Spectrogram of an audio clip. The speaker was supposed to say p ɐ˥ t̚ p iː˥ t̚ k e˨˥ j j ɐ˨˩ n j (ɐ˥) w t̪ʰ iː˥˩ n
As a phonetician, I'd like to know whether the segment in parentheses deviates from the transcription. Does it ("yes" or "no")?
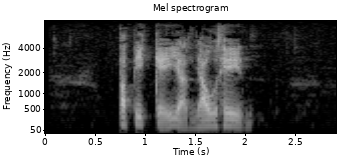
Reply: no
